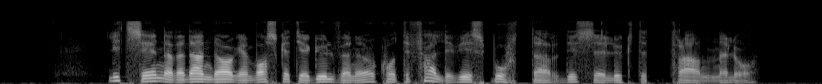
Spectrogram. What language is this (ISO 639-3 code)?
nor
